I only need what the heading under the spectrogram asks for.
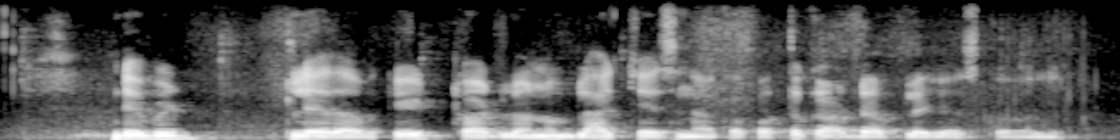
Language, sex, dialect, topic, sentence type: Telugu, male, Southern, banking, statement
